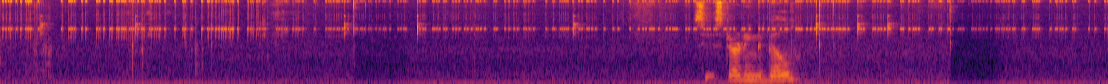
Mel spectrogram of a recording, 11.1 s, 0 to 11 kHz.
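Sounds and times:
sharp clicks: 0.0 - 5.0, 8.1 - 9.7
radiation counter chirping: 0.0 - 11.0.

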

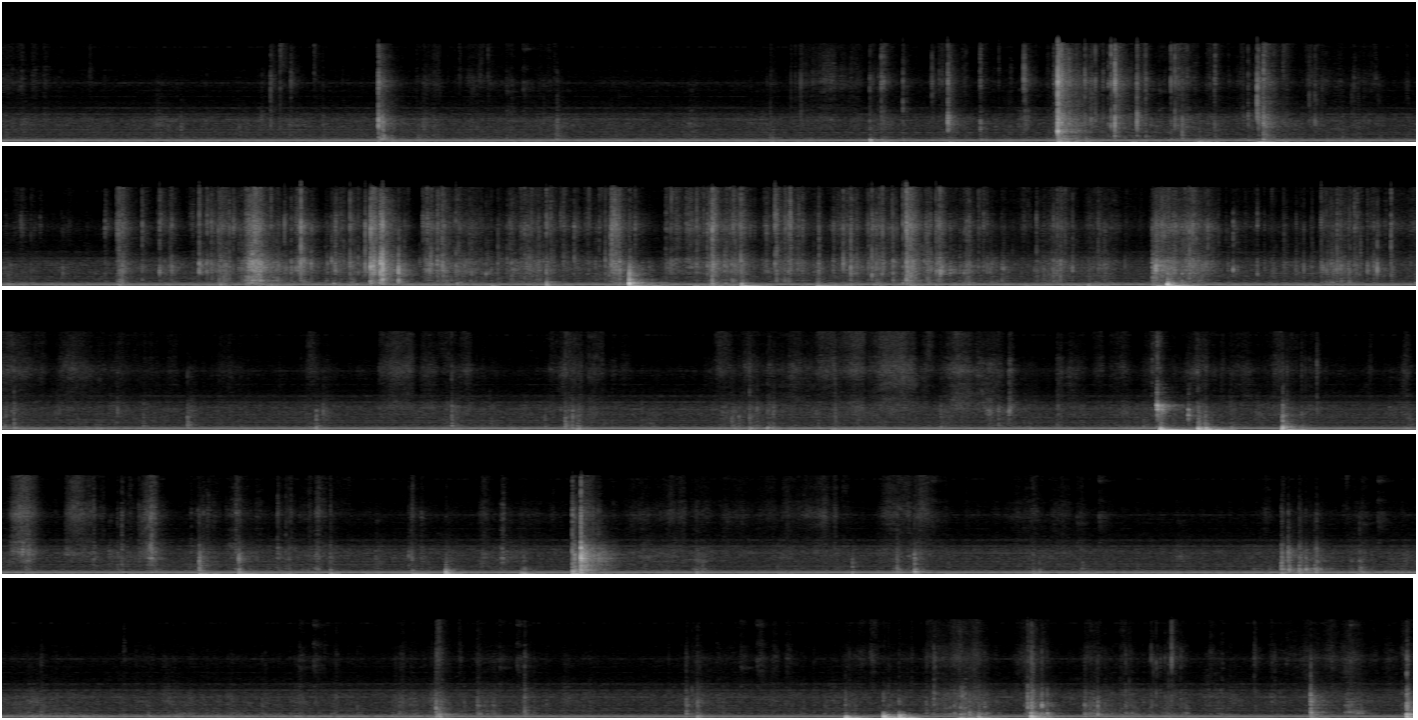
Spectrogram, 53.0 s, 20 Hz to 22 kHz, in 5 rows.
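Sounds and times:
plastic shrink-wrap crinkling: 7.6 - 9.9, 11.4 - 21.2.

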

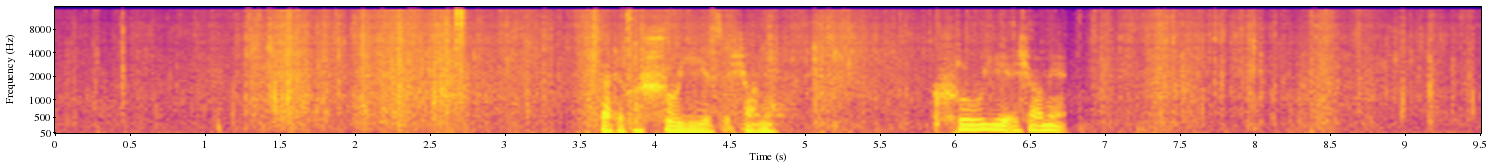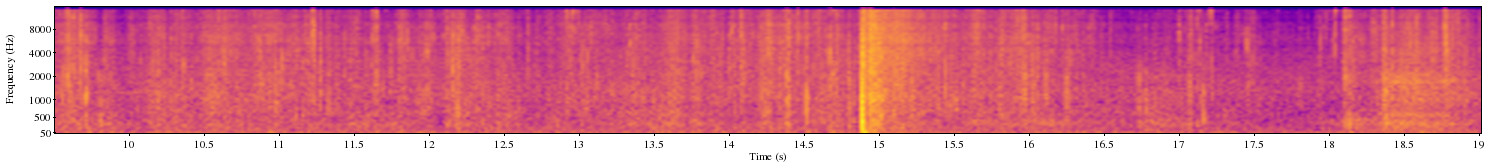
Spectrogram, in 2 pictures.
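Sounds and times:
dry leaves rustling: 0.0 - 19.0
sharp crack: 14.4 - 16.4.

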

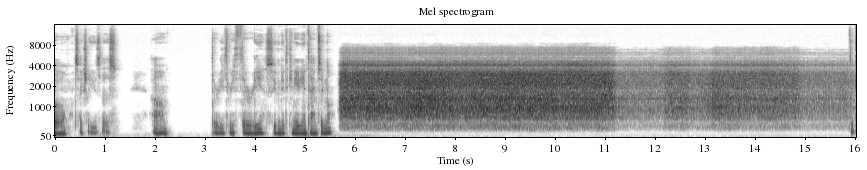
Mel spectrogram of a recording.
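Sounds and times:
shortwave radio static hissing: 5.7 - 16.0.

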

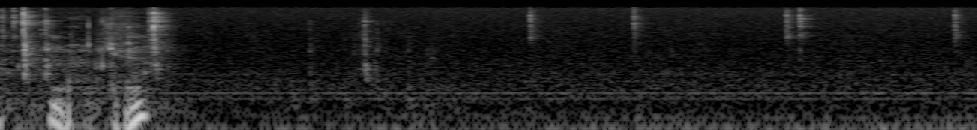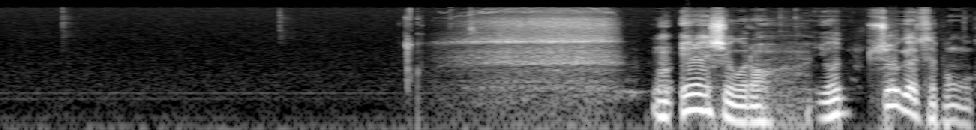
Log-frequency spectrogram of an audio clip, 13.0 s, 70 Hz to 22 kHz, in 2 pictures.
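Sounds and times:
low steady hum: 0.0 - 13.0
computer mouse clicks: 5.2 - 5.5.

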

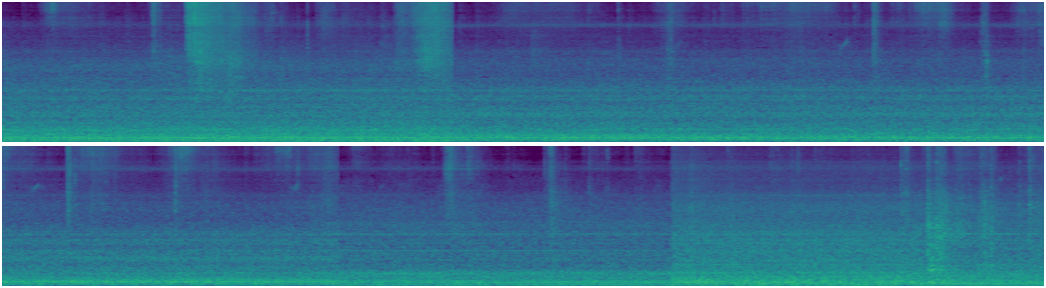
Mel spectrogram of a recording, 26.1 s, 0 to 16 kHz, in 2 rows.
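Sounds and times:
low mechanical hum: 0.0 - 26.0
broom sweeping concrete floor: 1.9 - 4.1, 4.9 - 5.7, 9.6 - 15.8, 16.4 - 17.2, 18.5 - 19.0.

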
